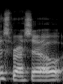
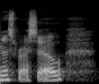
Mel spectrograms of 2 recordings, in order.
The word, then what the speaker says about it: espresso: You are one of many people that I know that pronounce it espresso, accidentally. Did I say espresso? Yeah, that's okay. No, it's not a bad thing because I have friends I have friends that are convinced that's how you pronounce it.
